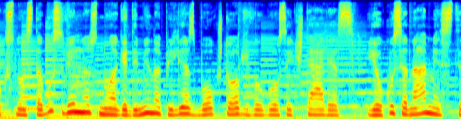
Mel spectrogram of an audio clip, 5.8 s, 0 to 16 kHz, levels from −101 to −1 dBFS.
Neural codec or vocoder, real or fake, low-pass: none; real; 14.4 kHz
